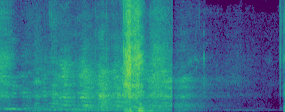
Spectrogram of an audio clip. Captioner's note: audience laughs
